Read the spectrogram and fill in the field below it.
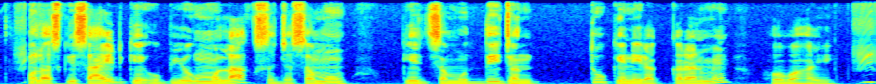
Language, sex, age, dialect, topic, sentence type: Magahi, male, 18-24, Central/Standard, banking, statement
